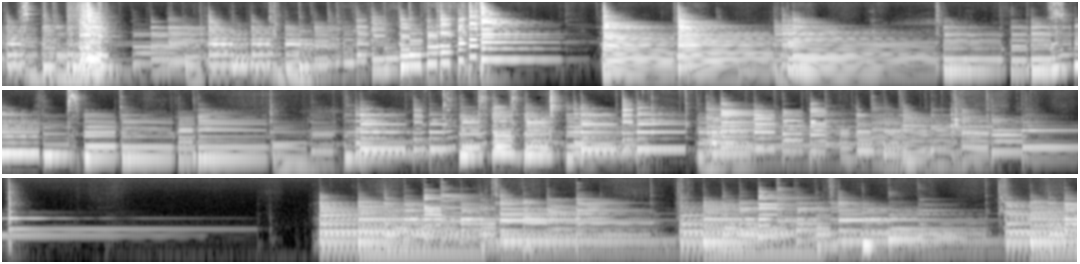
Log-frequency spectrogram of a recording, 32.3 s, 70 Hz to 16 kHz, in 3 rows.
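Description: A 1967 José Ramírez III 1A classical guitar, built by Mariano Tezanos and strung with Knobloch carbon trebles, played solo fingerstyle: plucked melody over bass notes, with a fast rising run in the first few seconds. About three-quarters through, a long note dies away almost to silence before fuller chords start again.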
